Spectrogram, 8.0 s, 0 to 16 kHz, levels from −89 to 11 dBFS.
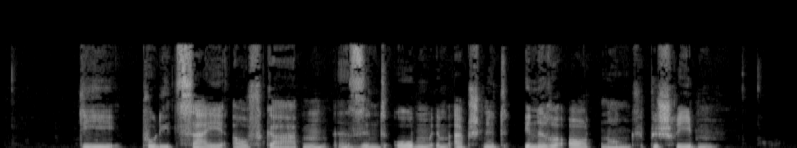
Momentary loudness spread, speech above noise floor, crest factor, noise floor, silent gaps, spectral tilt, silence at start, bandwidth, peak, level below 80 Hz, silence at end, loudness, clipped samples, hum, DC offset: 10 LU; 51 dB; 24 dB; -77 dBFS; none; -4 dB/octave; 0.8 s; 11.5 kHz; -4 dBFS; -50 dBFS; 0.85 s; -27 LUFS; under 0.1%; none; under 0.1%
